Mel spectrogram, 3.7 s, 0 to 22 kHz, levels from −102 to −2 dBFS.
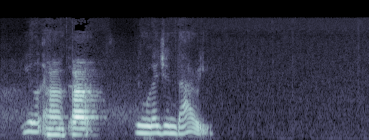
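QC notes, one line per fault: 0.0–0.33 s and 1.08–1.41 s, speech suppressed in double talk: the speech dips sharply, by roughly 25 dB at its deepest, for about 0.3 s each time. Both sides were likely talking at once. The echo canceller could not tell the near talker from the returning loudspeaker sound, so it turned everything down together.
0.09–0.17 s and 0.7–1.32 s, echo leak: a delayed copy of the speech comes back. The first is a faint scrap, far below the speech, about 298 ms late. The second is a longer stretch, delayed about 241 ms, and it is slightly louder than the speech itself. The far end likely plays the call on a loudspeaker. Its echo canceller let part of that pickup through and sent it back.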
